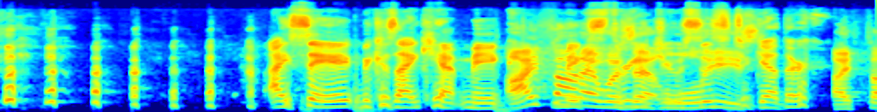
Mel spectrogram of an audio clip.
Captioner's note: laughter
